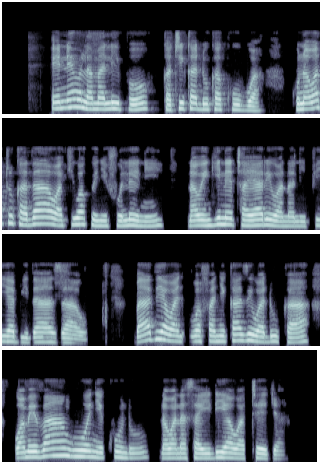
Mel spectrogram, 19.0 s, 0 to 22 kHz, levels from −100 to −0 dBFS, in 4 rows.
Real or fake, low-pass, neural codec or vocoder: real; 7.2 kHz; none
